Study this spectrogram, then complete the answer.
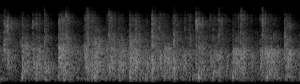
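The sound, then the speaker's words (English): An audience applauds the panelists of a panel discussion titled Movement Towards Freedom Now, a dense, steady wash of many hands clapping with a bright, crackly texture that holds at an even, moderate level throughout, with no voices over it. “Let's give our panelists a big round of applause.”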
